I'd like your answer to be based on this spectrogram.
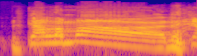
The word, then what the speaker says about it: calamari: Is that how you say it? – How do you say it? – Calamari? – Calamard! – Calamard! Eat all the calamard! – Oh, I forgot. Gotta say like the resident Italian. – You gotta drop the I if you're doing American Italian.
